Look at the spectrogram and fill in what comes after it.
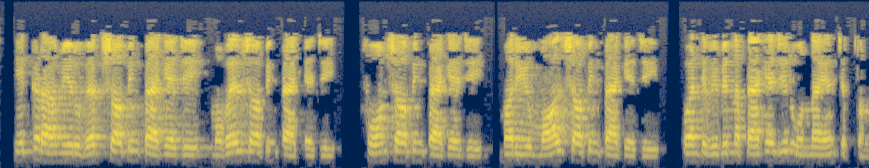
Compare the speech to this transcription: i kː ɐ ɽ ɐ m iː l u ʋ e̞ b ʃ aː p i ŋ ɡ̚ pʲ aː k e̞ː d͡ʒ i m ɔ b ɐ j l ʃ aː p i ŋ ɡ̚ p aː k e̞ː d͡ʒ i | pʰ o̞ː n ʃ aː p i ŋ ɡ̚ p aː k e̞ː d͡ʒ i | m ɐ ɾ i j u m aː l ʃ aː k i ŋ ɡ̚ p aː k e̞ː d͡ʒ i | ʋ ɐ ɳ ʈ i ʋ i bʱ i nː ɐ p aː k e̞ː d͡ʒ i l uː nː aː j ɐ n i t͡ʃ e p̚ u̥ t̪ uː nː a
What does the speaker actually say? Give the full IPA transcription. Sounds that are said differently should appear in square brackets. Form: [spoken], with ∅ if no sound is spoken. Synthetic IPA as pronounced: i kː ɐ ɽ ɐ m iː [ɾ] u ʋ e̞ b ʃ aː p i ŋ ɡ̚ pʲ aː k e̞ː d͡ʒ i m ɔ b ɐ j l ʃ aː p i ŋ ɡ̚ p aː k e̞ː d͡ʒ i | pʰ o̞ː n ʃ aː p i ŋ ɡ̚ p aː k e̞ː d͡ʒ i | m ɐ ɾ i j u m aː l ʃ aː [p] i ŋ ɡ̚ p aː k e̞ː d͡ʒ i | ʋ ɐ ɳ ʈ i ʋ i bʱ i nː ɐ p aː k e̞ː d͡ʒ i l uː nː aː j ɐ n i t͡ʃ e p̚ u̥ t̪ [u] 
